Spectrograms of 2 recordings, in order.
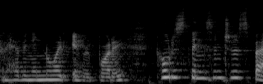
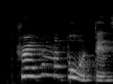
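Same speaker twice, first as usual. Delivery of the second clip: high, louder dismissive order; brusque command; 10 semitones higher, 5 dB louder than usual. A narrator's reading. Man orders ballerina to remove the boy, brusque command. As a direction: give a brisk order to be rid of him.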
